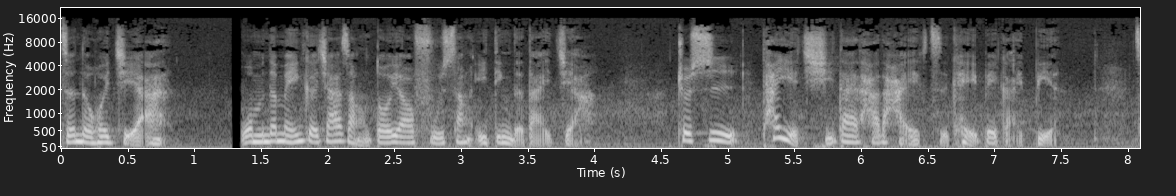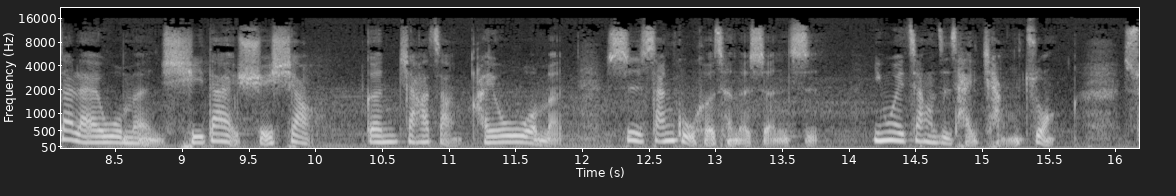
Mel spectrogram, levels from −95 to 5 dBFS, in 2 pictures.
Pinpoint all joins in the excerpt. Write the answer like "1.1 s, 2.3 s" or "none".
1.3 s

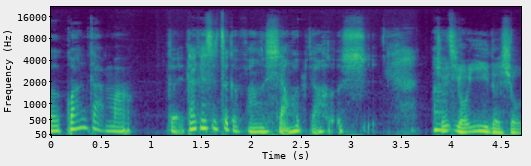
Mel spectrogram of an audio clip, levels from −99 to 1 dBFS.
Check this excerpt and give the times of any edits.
1.0 s, 3.7 s

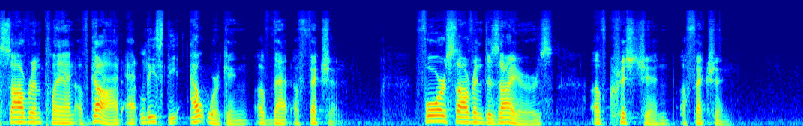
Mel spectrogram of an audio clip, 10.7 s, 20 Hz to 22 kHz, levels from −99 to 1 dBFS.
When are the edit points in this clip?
9.0 s

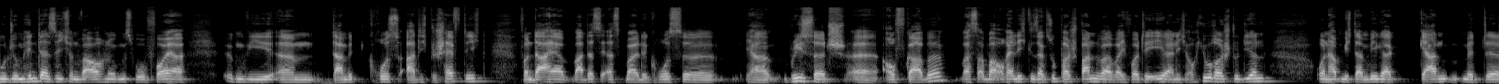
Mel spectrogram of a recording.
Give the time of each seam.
none

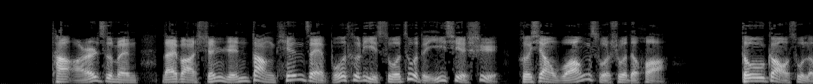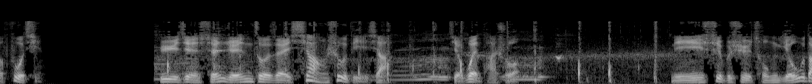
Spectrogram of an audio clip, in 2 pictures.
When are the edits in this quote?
5.1 s, 9.7 s

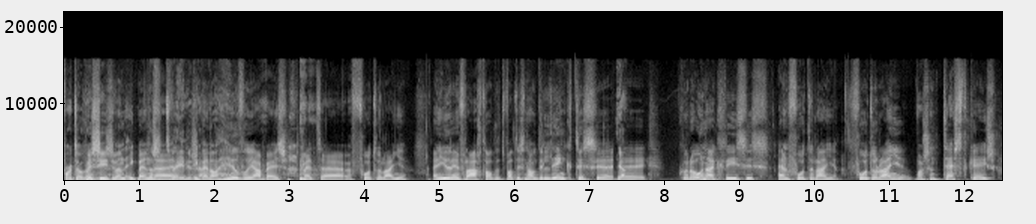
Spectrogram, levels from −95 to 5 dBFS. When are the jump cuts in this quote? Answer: 7.3 s, 10.4 s

